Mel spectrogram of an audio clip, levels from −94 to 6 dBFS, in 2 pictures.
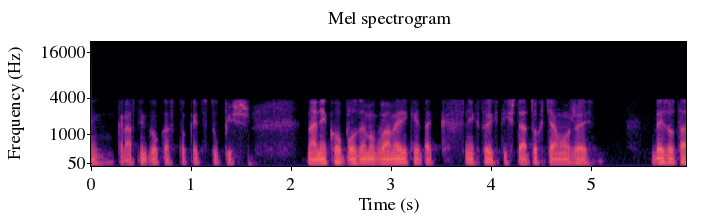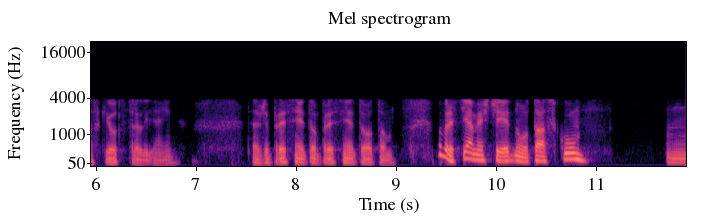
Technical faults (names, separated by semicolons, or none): AMR comfort noise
